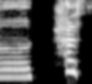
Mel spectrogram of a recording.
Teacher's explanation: اب دیکھیے حسرت, حس, یہ جو ہا ہے یہ گلے سے پڑھا جاتا ہے, حس, اور سین کی آواز میں سیٹی کی سی آواز ہوتی ہے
